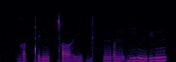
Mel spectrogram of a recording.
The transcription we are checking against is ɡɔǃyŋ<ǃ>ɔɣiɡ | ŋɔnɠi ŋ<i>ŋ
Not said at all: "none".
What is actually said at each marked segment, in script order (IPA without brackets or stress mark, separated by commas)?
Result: ǀ, y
